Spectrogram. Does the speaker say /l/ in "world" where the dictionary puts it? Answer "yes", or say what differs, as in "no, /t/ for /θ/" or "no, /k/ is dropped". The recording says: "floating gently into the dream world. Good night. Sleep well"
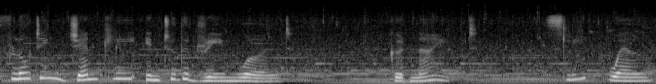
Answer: yes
